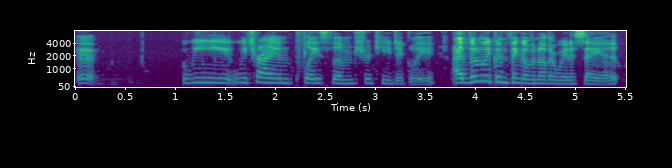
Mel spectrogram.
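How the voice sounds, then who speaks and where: A woman hosts a casual podcast, trading playful, scolding banter with her co-hosts. Her voice is bright and forward, and the close mic sounds dry, with no room around it. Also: fairly high pitch, a little fast, no echo. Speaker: podcast host.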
